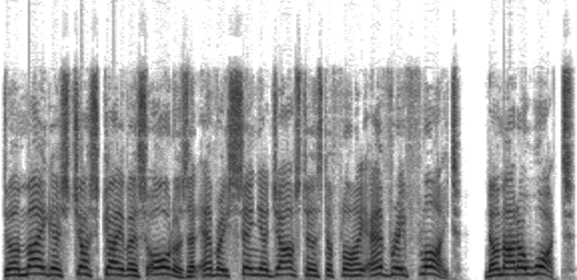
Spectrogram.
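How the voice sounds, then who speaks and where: Man playing an angry shouting warrior, pitched high. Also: normal speed, no echo. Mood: outraged. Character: angry male senior warrior shouting protest.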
